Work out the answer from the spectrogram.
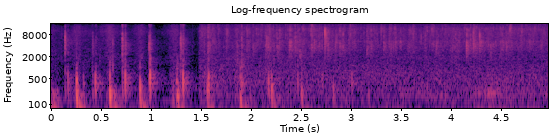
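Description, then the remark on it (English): Steady storm rain hisses throughout, with a quick run of sharp, rhythmic tapping knocks over the first couple of seconds before the downpour settles into an even wash. No one speaks. “I didn't realize it was storming.”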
